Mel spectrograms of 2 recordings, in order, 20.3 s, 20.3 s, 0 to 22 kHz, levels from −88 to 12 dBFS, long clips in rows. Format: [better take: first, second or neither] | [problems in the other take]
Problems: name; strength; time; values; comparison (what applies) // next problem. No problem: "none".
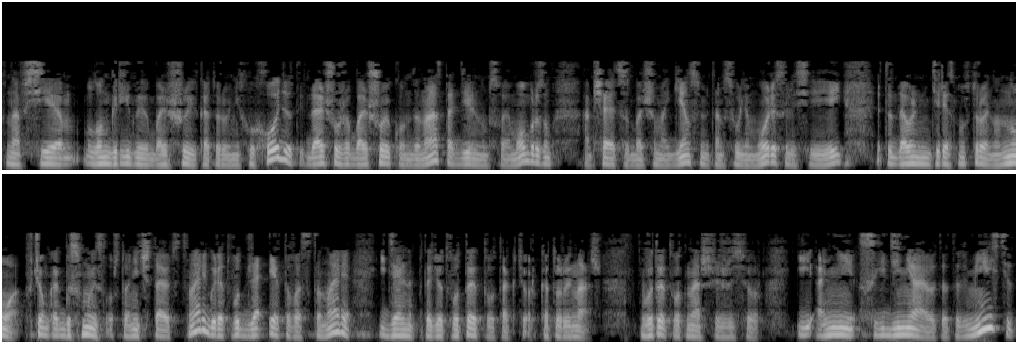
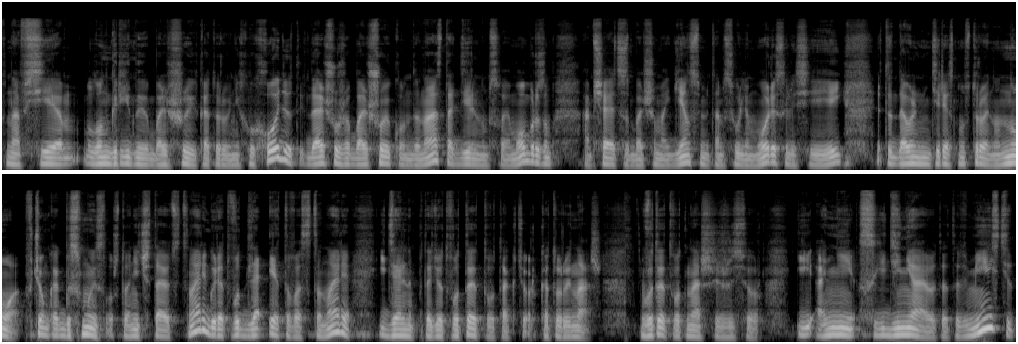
second | garbled, watery; slightly; nothing above 6 kHz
